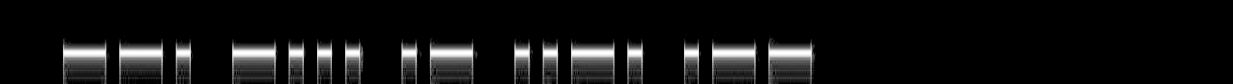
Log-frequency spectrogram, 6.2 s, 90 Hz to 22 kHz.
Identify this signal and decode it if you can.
Morse code, heard as a keyed tone, about 17 wpm, 700 Hz. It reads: GBAFW
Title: Code Groups - 5 Letters - 17wpm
